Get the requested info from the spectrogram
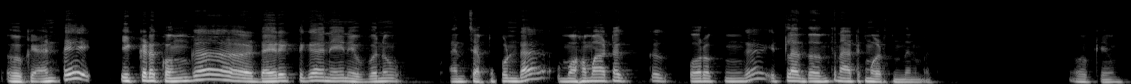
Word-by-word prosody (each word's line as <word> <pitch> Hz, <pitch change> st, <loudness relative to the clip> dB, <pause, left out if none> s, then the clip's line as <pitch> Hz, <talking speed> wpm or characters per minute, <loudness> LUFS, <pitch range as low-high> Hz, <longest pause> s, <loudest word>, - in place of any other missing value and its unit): Okay. 130 Hz, +2 st, +3 dB
అంటే, 150 Hz, -, +3 dB, 0.6 s
ఇక్కడ 165 Hz, +4 st, +4 dB, 0.2 s
కొంగా 165 Hz, +8 st, +3 dB, 0.6 s
డైరెక్ట్‌గా 155 Hz, +4 st, +3 dB
నేనివ్వను 135 Hz, -1 st, 0 dB, 0.6 s
అని 125 Hz, 0 st, 0 dB
చెప్పకుండా, 140 Hz, -, 0 dB, 0.4 s
మొహమాటక్ 150 Hz, +2 st, +1 dB, 0.6 s
పూర్వకంగా 140 Hz, -, -2 dB, 0.2 s
ఇట్లాంటిదంతా 140 Hz, -1 st, 0 dB
నాటకమాడుతుందనమాట. 115 Hz, -7 st, -3 dB, 1.5 s
ఓకే. 110 Hz, 0 st, -9 dB
140 Hz, 70 wpm, -23 LUFS, 130-150 Hz, 1.5 s, ఇక్కడ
